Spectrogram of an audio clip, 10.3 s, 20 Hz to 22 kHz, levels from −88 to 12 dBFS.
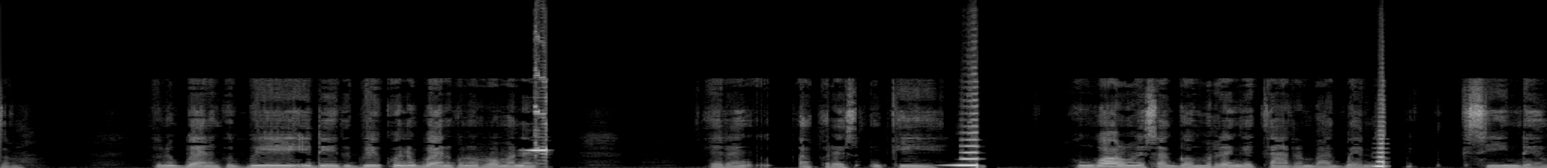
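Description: Across the whole clip the speech carries heavy codec damage: s sounds and upper harmonics turn gritty and metallic. This is likely HE-AAC compression at a low bitrate around 16 kbps, with treble rebuilt by band replication. A spectrogram shows copied, blocky upper bands reaching about 21.2 kHz.

An unstable filter, a recursive filter whose output grew without limit, produces three events. At 3.46 s a tone near 2 kHz swells over 0.18 s, then cuts to silence for 96 ms. At 6.21 s a tone near 400 Hz builds over 0.30 s before 139 ms of silence. At 9.12 s a tone near 300 Hz builds over 0.09 s before 160 ms of silence. Each is a growing beep. The waveform shows a widening envelope ending in a flat gap, and the spectrogram shows a bright horizontal line that stops abruptly.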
